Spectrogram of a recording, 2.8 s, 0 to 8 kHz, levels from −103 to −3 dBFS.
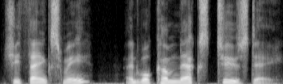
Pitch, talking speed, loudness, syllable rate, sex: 140 Hz, 170 wpm, -19 LUFS, 3.8 syllables/s, male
